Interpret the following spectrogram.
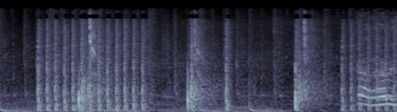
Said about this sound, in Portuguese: eles se viram com uma espécie de fuzil e eles começam a atirar na direção do Vetol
